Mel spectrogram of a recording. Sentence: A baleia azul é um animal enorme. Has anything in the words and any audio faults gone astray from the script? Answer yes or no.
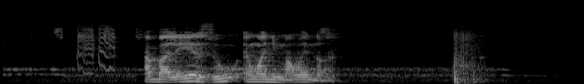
yes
